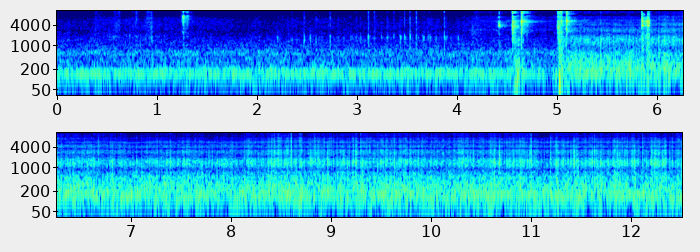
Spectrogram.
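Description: A few sharp clicks and knocks about five seconds in, then the steady hiss of a small gas burner's flame.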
